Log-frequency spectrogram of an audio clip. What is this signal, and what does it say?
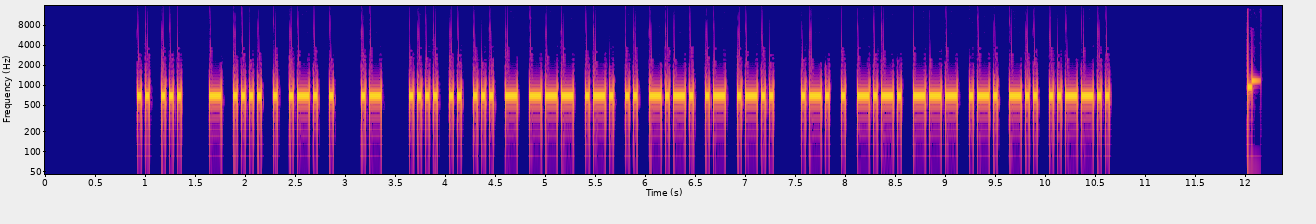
Morse code, heard as a keyed tone, about 28 wpm, 700 Hz. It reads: IS THERE A HISTORICAL RECORD?
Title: Sentences from Top 1000 Words - Review Part 4 - 30wpm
